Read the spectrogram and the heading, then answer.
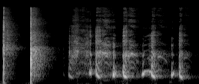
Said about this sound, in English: give me two claps and a Ric Flair.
